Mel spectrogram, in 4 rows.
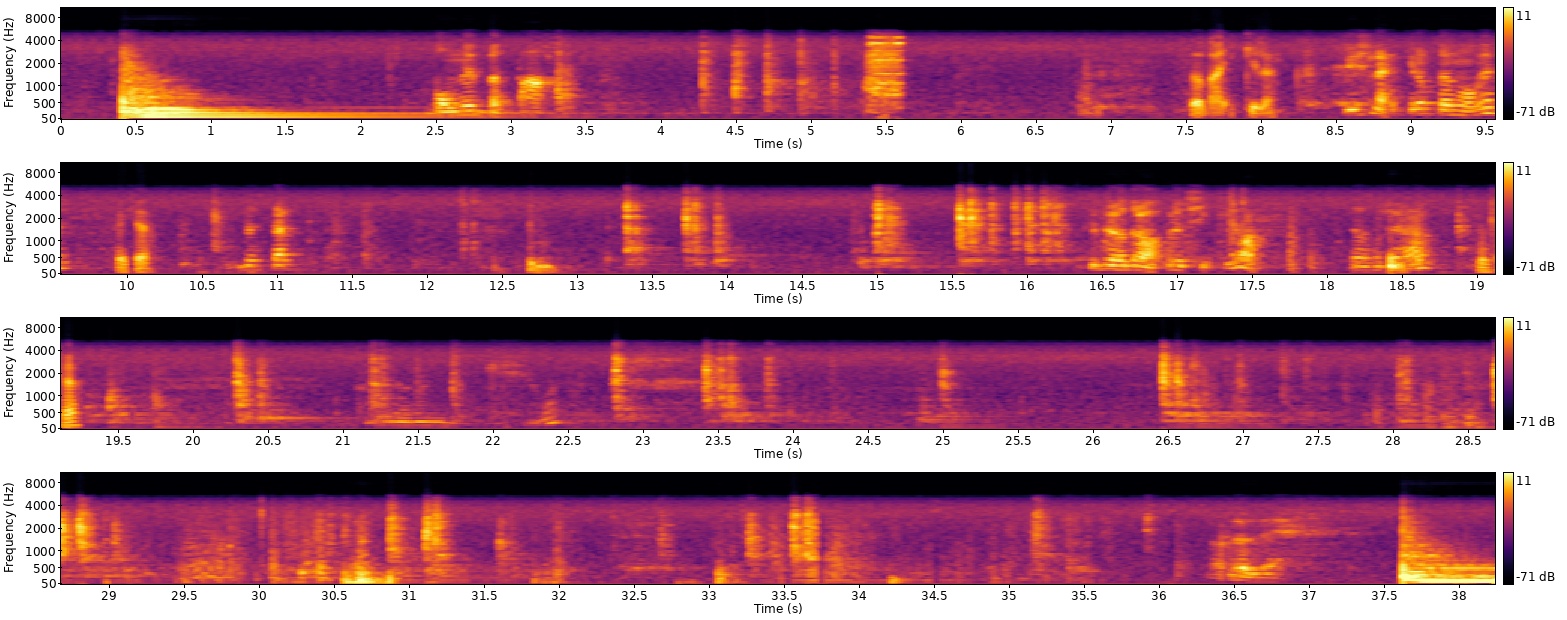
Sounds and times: Music: 0.4 - 3.2, 37.6 - 38.2
Speech: 2.5 - 3.4, 7.5 - 11.2, 16.4 - 17.6, 18.2 - 19.3, 21.1 - 22.6, 36.3 - 37.0.

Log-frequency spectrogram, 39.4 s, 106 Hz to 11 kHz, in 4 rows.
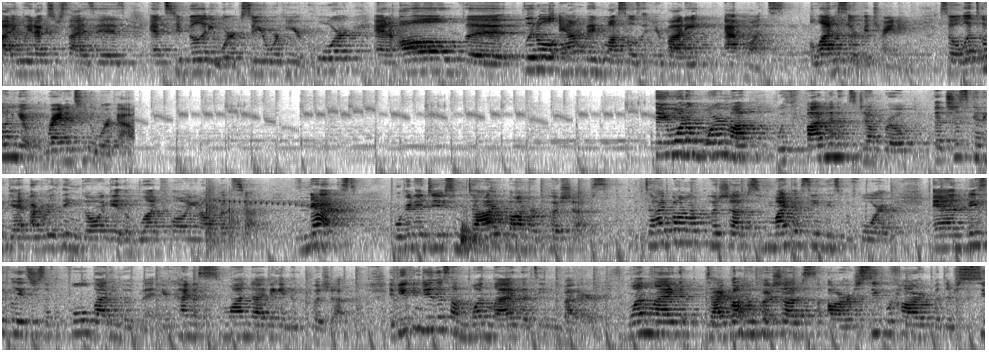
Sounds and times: Music: 0.0 - 39.3
Speech: 16.4 - 39.3.

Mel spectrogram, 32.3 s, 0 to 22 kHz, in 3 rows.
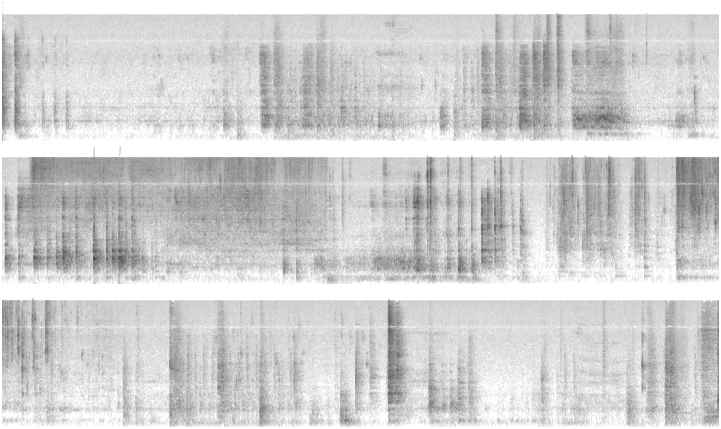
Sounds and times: Sink (filling or washing): 10.8 - 15.8, 19.0 - 23.5
Water: 18.9 - 23.4.

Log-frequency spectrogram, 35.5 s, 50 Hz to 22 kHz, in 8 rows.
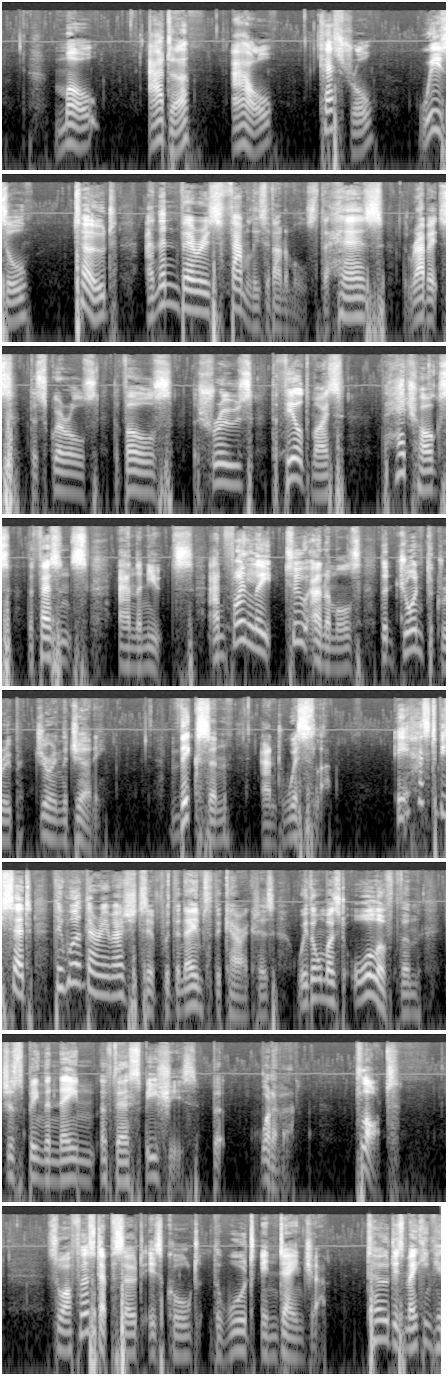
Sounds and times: Speech: 0.5 - 18.8, 19.4 - 21.1, 21.7 - 29.6, 30.2 - 30.6, 31.6 - 35.4.

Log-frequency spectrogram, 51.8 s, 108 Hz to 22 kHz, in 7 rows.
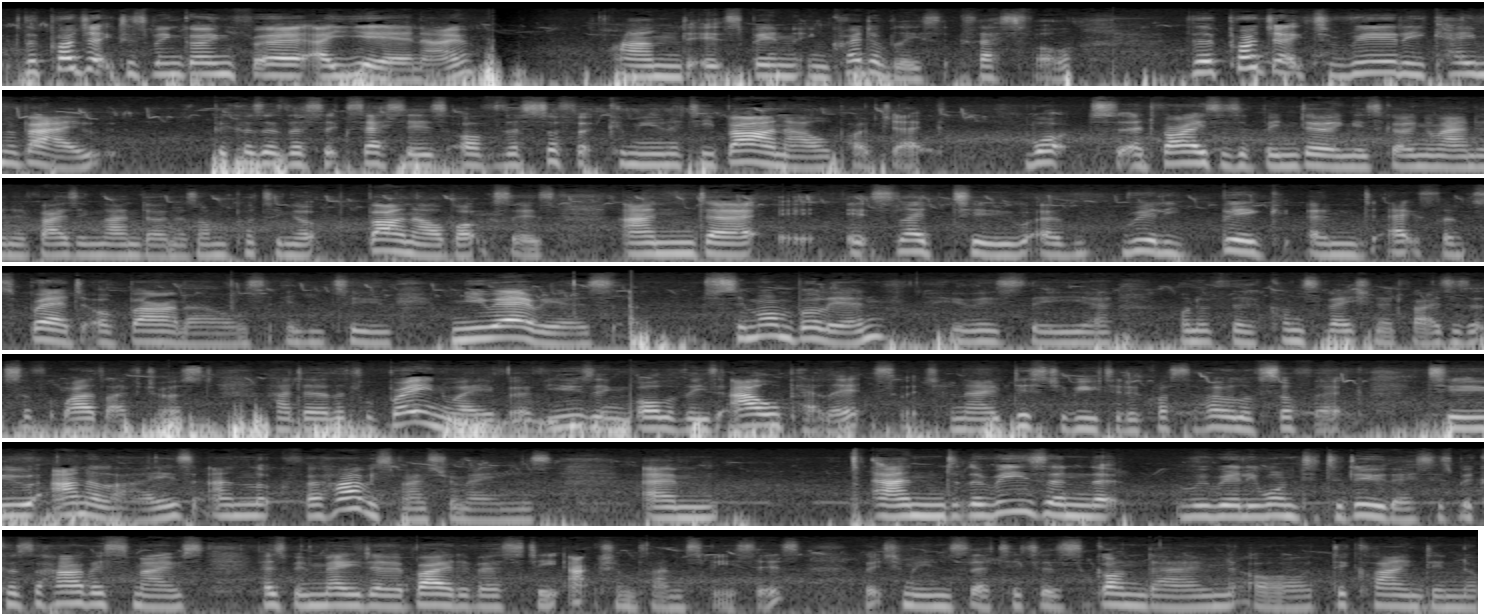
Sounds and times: Speech: 0.0 - 2.4, 3.0 - 7.9, 8.5 - 40.6, 41.3 - 51.8.

